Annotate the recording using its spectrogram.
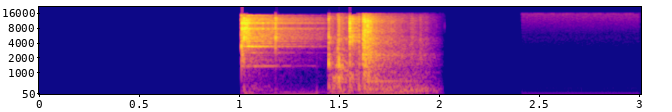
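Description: Short electronic menu beeps chime.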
